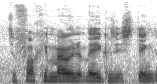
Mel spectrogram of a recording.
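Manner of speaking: normal talking voice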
